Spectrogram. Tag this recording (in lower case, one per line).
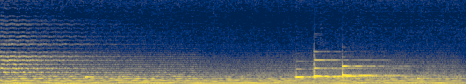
music
new-age music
